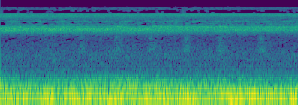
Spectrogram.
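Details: Cicadas in a summer forest canopy keep up an unbroken, shimmering, high, even buzz with no pauses. Beneath it runs a deep, constant rumble of wind or distant noise that is louder than the insects.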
